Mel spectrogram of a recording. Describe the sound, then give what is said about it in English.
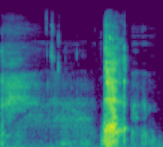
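A single loud burp in a studio, a short rough belch that bursts out after a stretch of quieter, low sounds. “I out burped in my own studio.”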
